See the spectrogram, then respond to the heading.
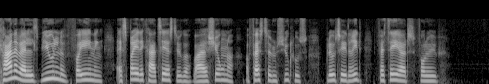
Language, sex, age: Danish, female, 31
